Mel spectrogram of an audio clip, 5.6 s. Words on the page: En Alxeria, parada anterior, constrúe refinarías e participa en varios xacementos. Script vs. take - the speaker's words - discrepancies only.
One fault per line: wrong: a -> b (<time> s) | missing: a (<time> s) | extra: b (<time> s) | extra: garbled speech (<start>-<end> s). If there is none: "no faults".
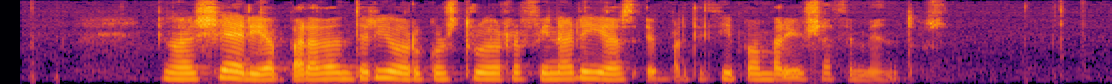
no faults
